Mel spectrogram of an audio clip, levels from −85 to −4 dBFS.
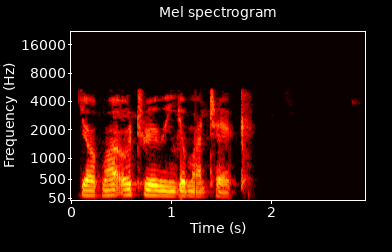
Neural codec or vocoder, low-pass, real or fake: none; 5.4 kHz; real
